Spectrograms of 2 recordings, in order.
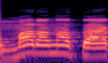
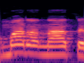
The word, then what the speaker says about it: maranatá: E agora eu clamo maranatá, como dizemos nós católicos, ou maranata, como dizem nossos irmãos separados das comunidades evangélicas ou protestantes. Não importa a pronúncia, o significado, é o mesmo.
